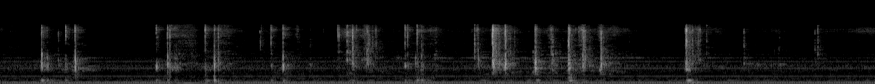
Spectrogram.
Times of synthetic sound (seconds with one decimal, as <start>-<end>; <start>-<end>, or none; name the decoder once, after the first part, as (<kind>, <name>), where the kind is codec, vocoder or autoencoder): 1.7-2.2 (codec, SNAC)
